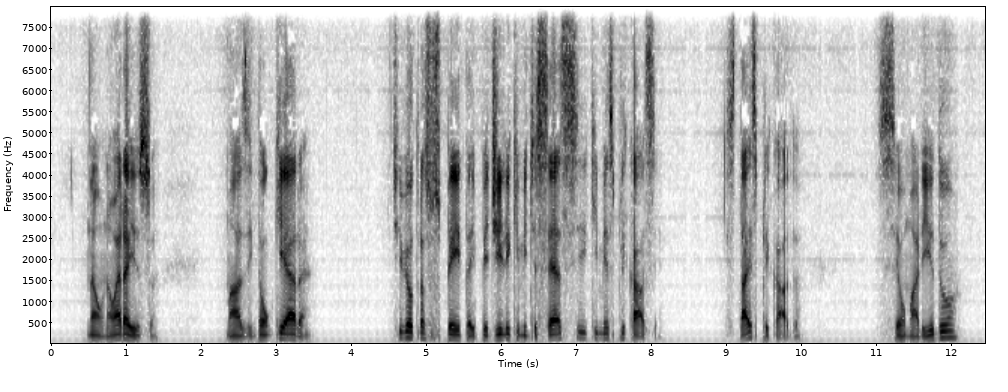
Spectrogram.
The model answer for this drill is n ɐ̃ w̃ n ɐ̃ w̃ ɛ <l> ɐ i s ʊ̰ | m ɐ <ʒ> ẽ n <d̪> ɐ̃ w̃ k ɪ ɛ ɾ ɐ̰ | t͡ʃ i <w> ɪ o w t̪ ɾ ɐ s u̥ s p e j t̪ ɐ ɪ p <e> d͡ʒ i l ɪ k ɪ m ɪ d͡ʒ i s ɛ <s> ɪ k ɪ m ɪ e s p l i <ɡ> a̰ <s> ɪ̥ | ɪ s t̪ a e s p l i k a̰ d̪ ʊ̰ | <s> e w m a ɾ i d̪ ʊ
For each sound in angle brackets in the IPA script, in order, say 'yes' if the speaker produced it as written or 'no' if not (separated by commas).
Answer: no, no, no, no, yes, yes, no, yes, yes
